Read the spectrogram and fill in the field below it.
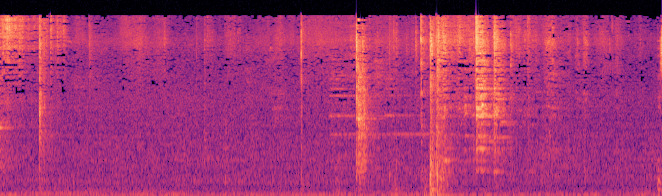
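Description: Ginger-garlic tempering going into lassi for coriander raita, heard as sparse clinks and scrapes of a metal spoon against a bowl, with a few louder knocks near the end over quiet kitchen background.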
